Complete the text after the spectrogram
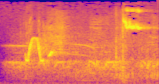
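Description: A few short, whistled bird chirps: a rising-and-falling warble early on, then a brighter high-pitched call near the end, over a soft background hiss. No one speaks.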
